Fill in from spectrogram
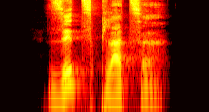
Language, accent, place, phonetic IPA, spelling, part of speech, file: German, Germany, Berlin, [ˈzɪt͡sˌplat͡sə], Sitzplatze, noun, De-Sitzplatze.ogg
- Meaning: dative of Sitzplatz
